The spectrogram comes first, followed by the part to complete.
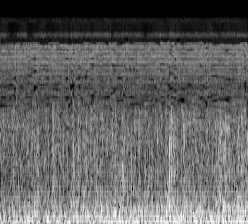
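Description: A house fire burning, heard as a steady low rushing noise with no distinct pops or tones.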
